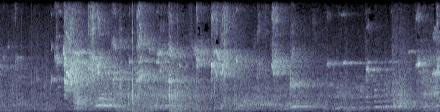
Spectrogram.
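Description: Young men shout to each other in a large echoing gym.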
